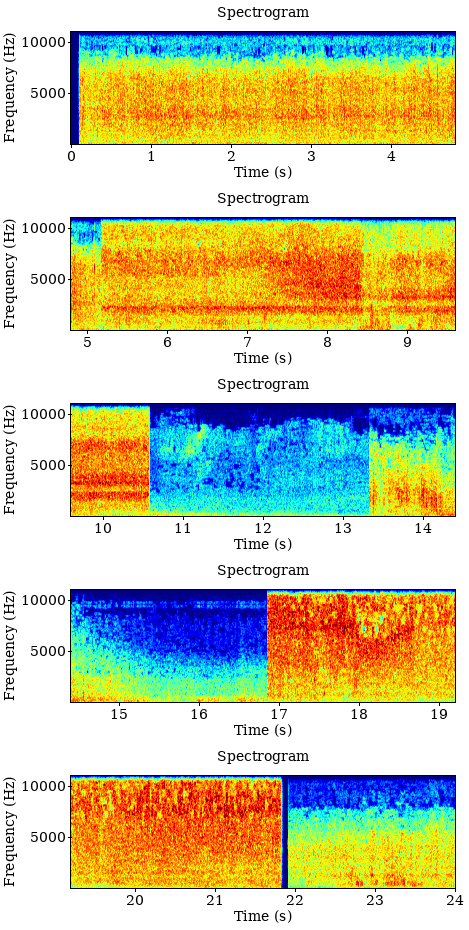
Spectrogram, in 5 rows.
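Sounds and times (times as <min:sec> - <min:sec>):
heavy rain: 0:00.1 - 0:10.6, 0:16.8 - 0:24.0
wind buffeting microphone: 0:00.1 - 0:21.8.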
